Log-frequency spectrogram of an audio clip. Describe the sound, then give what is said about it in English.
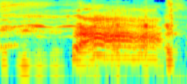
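A person lets out a loud, strained, scream-like singing wail that jumps upward after a lower hum, held for a couple of seconds before breaking off. “Scream singing.”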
